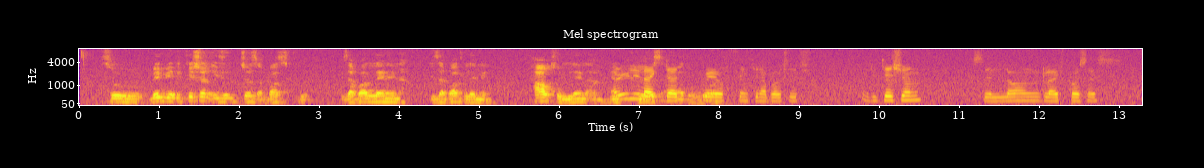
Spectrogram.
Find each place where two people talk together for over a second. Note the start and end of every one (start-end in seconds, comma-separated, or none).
6.6-8.0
